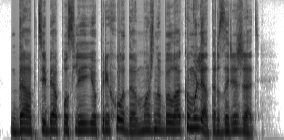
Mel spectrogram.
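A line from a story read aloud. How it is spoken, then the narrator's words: Giggling. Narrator (Russian): хихикнул Гервасий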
